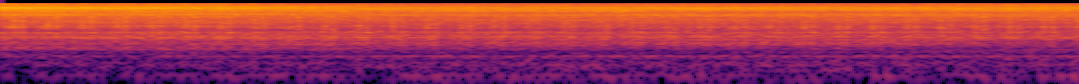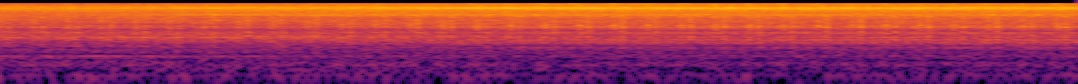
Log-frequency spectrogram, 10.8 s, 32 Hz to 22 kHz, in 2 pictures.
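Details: 1995 Lincoln Mark VIII LSC, Ford 4.6 DOHC V8 at idle: light even tapping about three per second; owner unsure whether lash adjuster tapping or piston slap/rod knock, cause undetermined.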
